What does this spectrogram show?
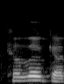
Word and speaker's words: Culuko: But yeah, they would pronounce it probably Culuko or something like that. The accent's on the first syllable, right? Culuko then.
